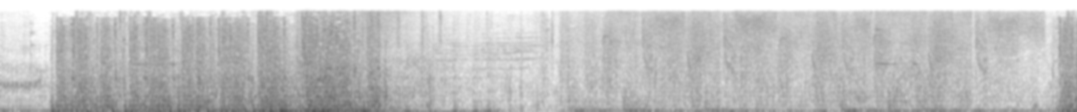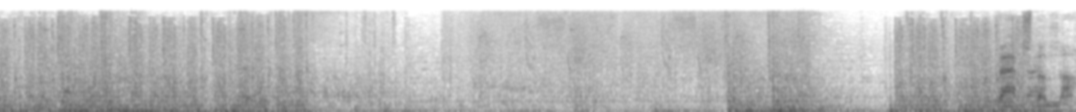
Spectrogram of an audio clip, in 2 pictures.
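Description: Shotgun and other gunfire ring out in Biomutant, with dense bursts of shots in several long stretches separated by brief lulls, loud and close, while a voice talks over parts of it.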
